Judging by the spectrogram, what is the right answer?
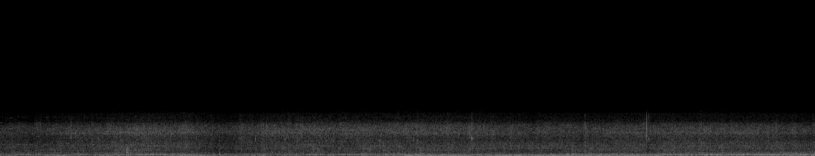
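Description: A vehicle on the move: a steady low engine hum under an even hiss of tyre and road noise.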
